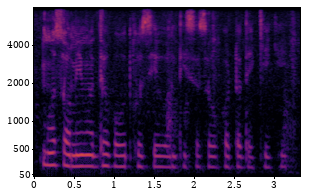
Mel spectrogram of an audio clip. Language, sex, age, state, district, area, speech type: Odia, female, 18-30, Odisha, Mayurbhanj, rural, spontaneous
